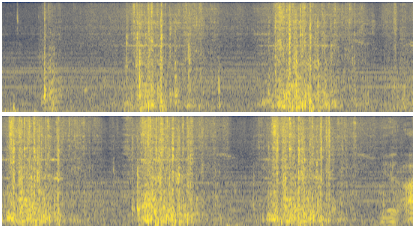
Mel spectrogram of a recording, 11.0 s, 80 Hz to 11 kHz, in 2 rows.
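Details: Snapper SR1230 rear-engine riding mower, barn find being revived: repeated pull-cord yanks about every two seconds while checking for spark, each a short whirring rattle, engine never catches; no-start while cranking.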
